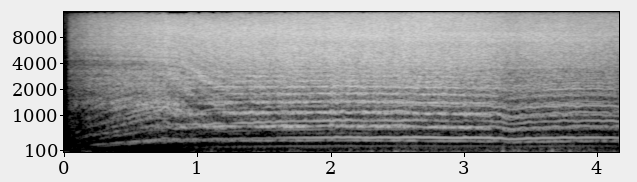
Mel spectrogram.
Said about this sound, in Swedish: Drönaren med videokamera lyfter mot Enkullens topp.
